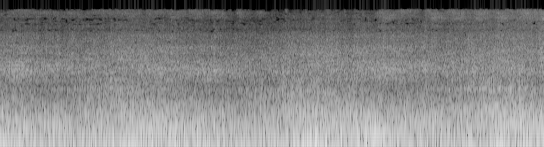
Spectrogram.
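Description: Freight train rolling by, a steady low rumble.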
